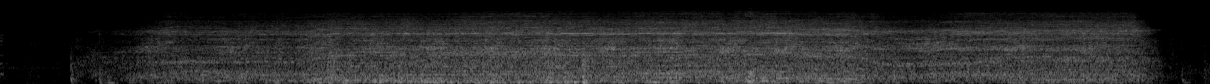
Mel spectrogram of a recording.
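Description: Steady whirring of a remote-controlled motorised camera mount as it moves, starting abruptly about a second in and stopping abruptly near the end.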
